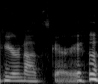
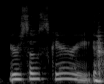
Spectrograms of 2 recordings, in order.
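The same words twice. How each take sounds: First: Said in the usual way. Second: High mock-fearful sarcasm; sarcastic. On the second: Reader teasing the viewer about being feared, sarcastic. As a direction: say it high, teasing, not meaning it. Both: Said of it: "That's sarcasm".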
